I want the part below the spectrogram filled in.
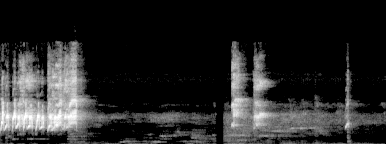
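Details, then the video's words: Pin-tailed parrotfinch, known locally as flamboyan, calling lively and incessantly: a dense burst of high, rapid chirps in the first second, then quiet with a few short sharp chirps later and faint low background noise. "Burung FLAMBOYAN GACOR Nyerecet Cerewet Merepet"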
